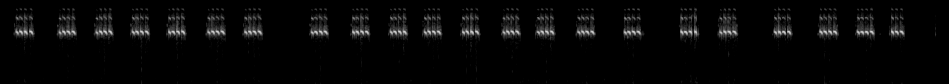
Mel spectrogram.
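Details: A night-time cricket chirping from a hole in the ground gives rapid high pulsed chirps in even runs, broken by short pauses near three and six seconds, with no other sounds.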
